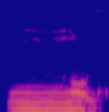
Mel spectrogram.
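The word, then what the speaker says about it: ن: And again, the tongue is placed on top of the palate of the mouth, on the top layer. And how do you know you're pronouncing it correctly? Look at the vibration. Where's the vibration? The image is showing you vibration, and it's coming from the nose.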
